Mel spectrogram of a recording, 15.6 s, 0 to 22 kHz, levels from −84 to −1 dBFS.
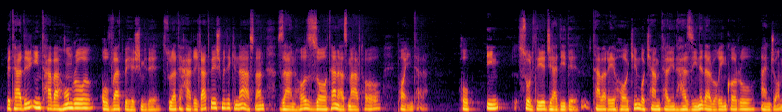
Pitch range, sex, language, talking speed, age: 110-135 Hz, male, Persian, 140 wpm, 40-59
